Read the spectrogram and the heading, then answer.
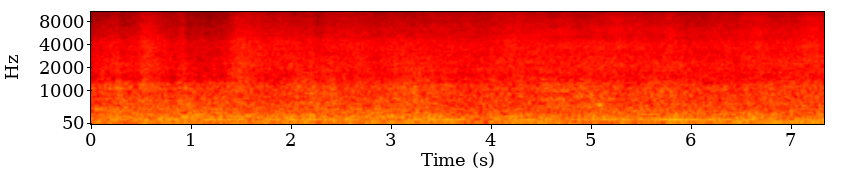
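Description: Steady ocean surf washes continuously around a vessel at sea, with a constant low rumble and gusty wind buffeting the microphone, no voices present.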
